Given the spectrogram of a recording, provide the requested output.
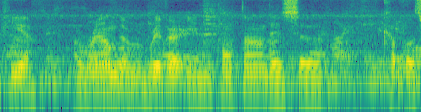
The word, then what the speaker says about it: Pantin: For people at home that are thinking to invest over there, not that I'm sponsored by Pantin or anything, but it's spelled not really like it sounds. It's Pantin.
